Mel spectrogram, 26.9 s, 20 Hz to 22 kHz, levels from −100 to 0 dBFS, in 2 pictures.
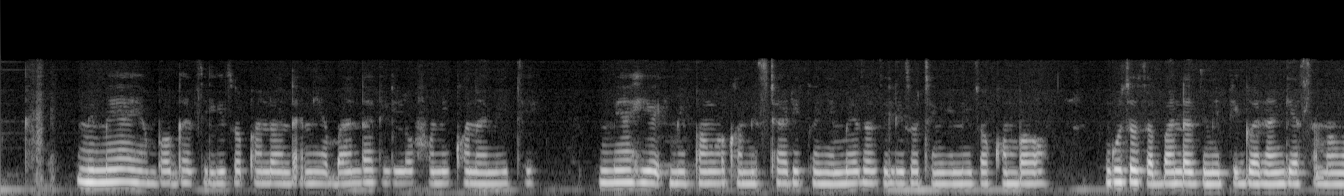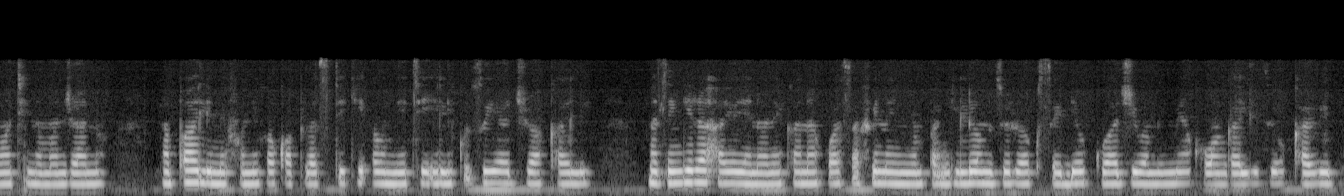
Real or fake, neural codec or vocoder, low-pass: real; none; 7.2 kHz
